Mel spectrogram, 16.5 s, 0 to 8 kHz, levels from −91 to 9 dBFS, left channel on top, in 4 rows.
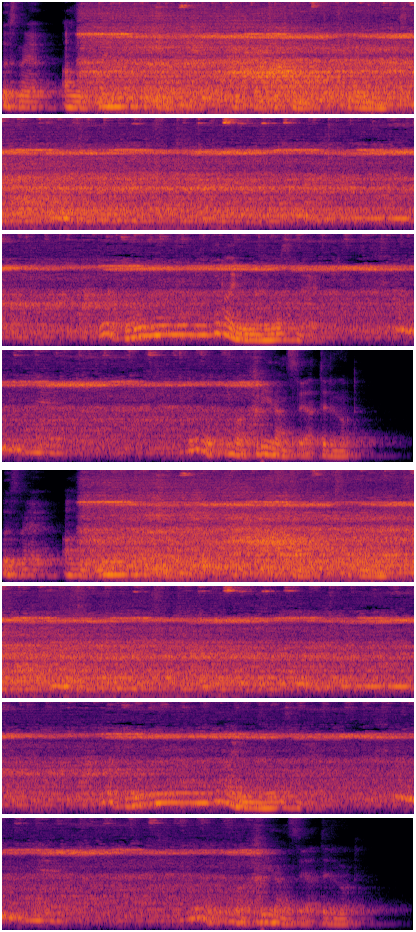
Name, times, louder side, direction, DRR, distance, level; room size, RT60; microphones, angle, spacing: voice 1, 0.0-4.2 9.2-11.4 13.9-15.9, left 2 dB, 75° left, 5 dB, 0.3 m, -28 dB
sound 1, 0.7-14.9, left 2 dB, 55° left, 0.7 m, -24 dB
sound 2, 0.9-6.5, right 1 dB, 65° right, 1.2 m, -40 dB
voice 2, 4.6-5.6 6.1-8.7 11.9-13.1 14.1-14.5, equal, 20° left, -3 dB, 0.6 m, -33 dB
2.6 x 2.6 x 3.2 m, 0.98 s
head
